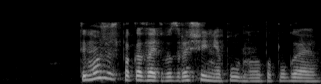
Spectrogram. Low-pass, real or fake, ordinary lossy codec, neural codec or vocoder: 7.2 kHz; fake; AAC, 32 kbps; vocoder, 22.05 kHz, 80 mel bands, HiFi-GAN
